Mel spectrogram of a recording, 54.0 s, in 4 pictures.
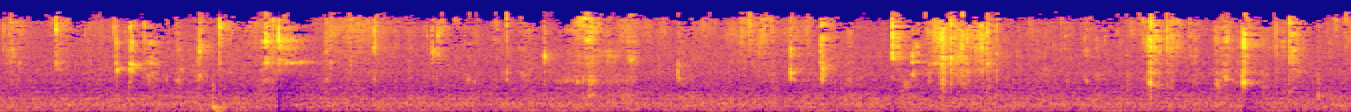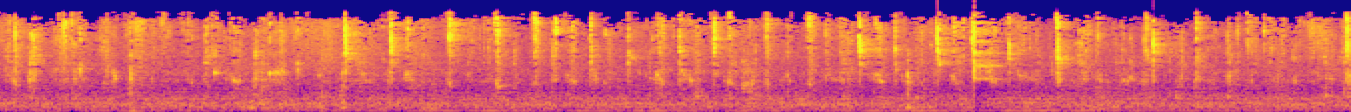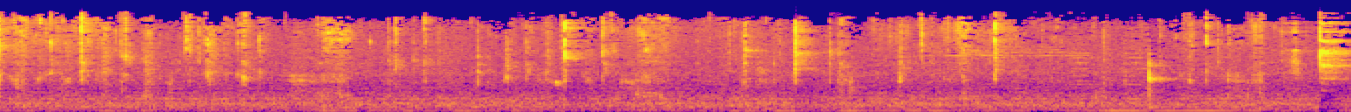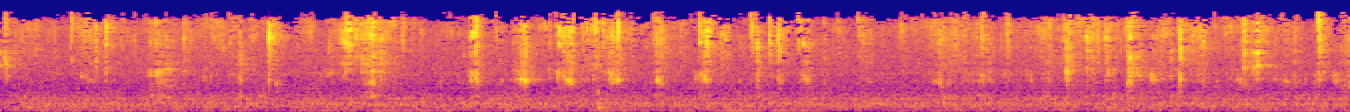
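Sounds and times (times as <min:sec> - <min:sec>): wet chewing: 0:00.0 - 0:54.0.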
